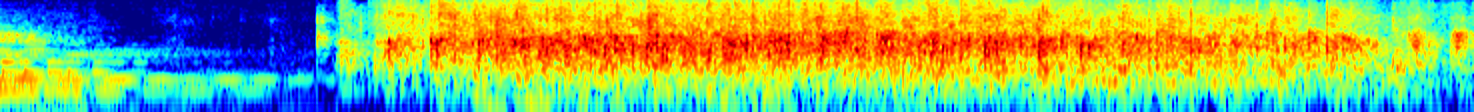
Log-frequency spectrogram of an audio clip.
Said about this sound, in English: Some well-deserved applause for … there, featuring ….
